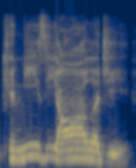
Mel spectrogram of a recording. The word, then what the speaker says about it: kinesiology: and the next one kinesiology kinesiology does anybody know it's the same about physiology yes in kinesiology it's the form i think yes exactly yes exactly the third from the end third syllable from the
